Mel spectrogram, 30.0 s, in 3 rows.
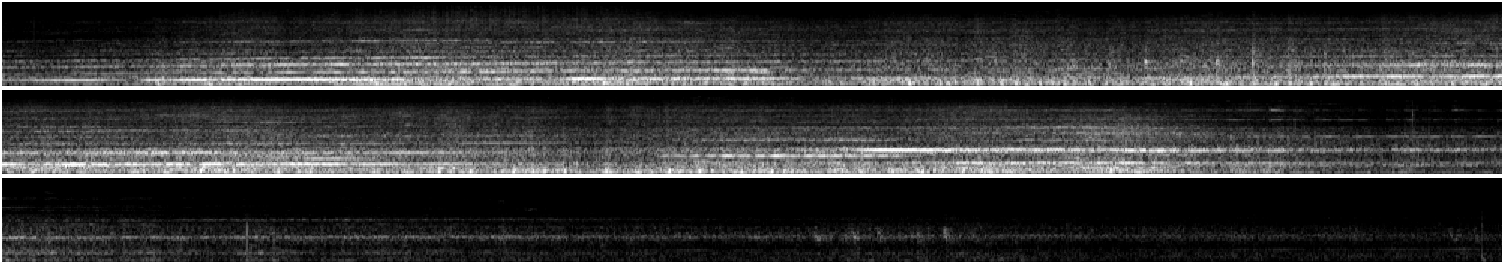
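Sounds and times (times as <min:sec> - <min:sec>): train wheels rumbling and clattering: 0:00.0 - 0:27.9.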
